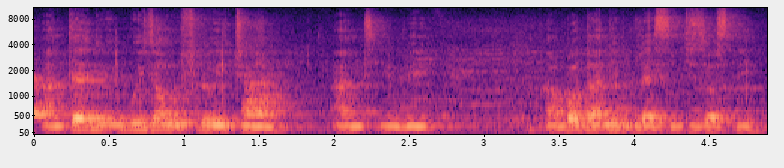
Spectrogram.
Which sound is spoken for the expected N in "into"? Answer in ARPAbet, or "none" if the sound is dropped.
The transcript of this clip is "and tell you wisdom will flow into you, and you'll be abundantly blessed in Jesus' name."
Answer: none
